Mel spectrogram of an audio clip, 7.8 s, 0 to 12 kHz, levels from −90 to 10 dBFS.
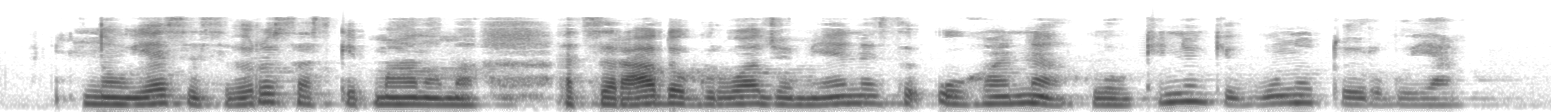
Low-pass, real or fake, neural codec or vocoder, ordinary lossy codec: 7.2 kHz; real; none; AAC, 32 kbps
